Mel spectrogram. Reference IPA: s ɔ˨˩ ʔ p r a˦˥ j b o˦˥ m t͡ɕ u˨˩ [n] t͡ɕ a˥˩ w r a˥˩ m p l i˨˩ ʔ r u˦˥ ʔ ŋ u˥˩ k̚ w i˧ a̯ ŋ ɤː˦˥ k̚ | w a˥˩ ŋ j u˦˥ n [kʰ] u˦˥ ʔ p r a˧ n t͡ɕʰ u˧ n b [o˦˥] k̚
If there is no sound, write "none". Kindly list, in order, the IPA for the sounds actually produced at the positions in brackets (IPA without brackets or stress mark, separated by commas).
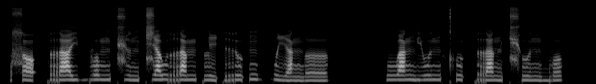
n, kʰ, o˦˥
